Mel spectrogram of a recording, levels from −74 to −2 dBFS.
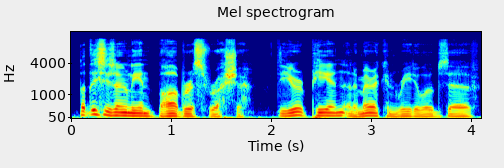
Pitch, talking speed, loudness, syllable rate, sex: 105 Hz, 205 wpm, -16 LUFS, 7.0 syllables/s, male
